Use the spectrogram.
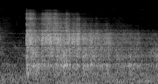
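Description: A single loud gunshot-like blast from the mobile game PUBG Mobile, played on a Redmi 12 phone, cracks sharply and then rings out in a short decaying tail.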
